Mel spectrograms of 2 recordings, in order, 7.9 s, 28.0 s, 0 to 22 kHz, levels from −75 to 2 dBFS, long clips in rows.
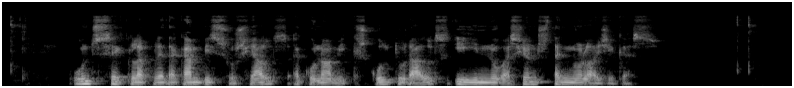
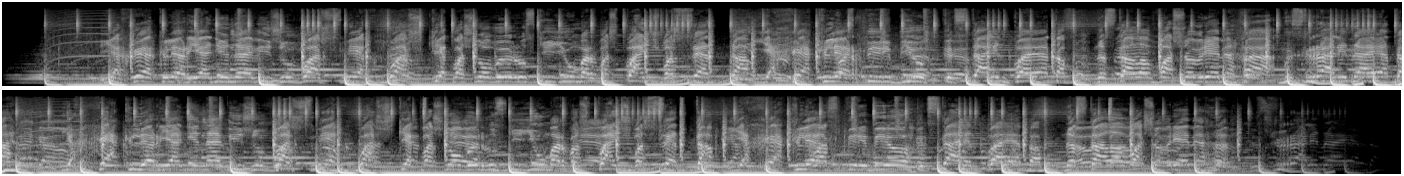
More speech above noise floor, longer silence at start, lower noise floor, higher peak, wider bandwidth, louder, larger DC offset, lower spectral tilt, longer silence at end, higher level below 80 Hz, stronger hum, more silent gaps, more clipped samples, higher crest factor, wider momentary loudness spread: first, 52 dB vs 41 dB; second, 0.1 s vs 0.25 s; first, -79 dBFS vs -52 dBFS; second, -6 dBFS vs 0 dBFS; second, 11.5 kHz vs 16.5 kHz; second, -27 LUFS vs -12 LUFS; neither; about the same, -5 dB/octave vs -4 dB/octave; first, 1.35 s vs 0.85 s; second, -54 dBFS vs -16 dBFS; neither; neither; neither; first, 22 dB vs 12 dB; first, 11 LU vs 4 LU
